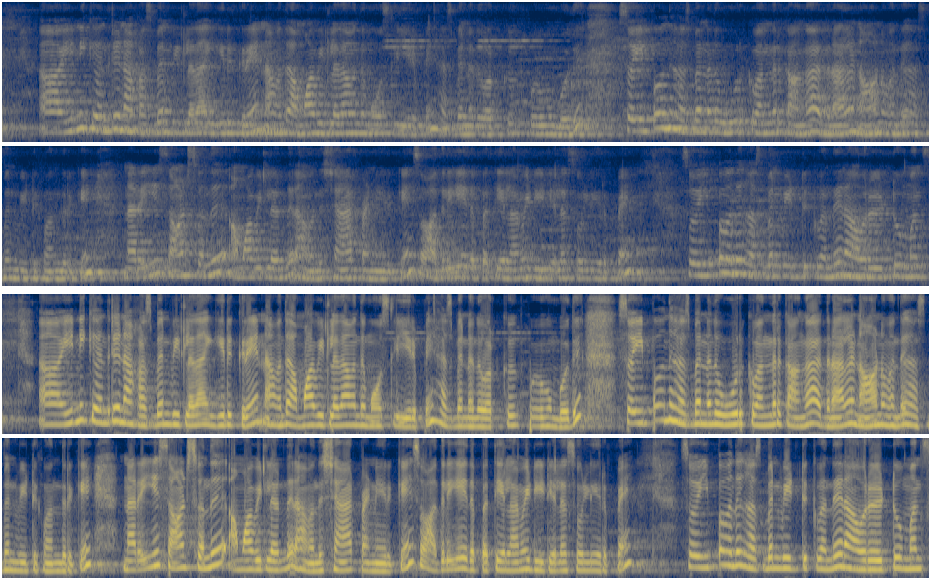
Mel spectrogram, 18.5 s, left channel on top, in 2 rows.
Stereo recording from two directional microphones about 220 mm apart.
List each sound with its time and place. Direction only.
0.3 s a woman's voice: 45° right (ahead or behind)
6.2 s a woman's voice: 45° right (ahead or behind)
